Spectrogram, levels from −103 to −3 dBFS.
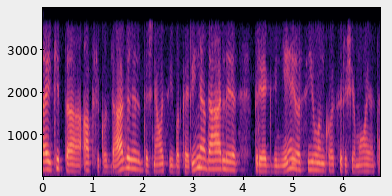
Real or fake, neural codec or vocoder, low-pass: real; none; 3.6 kHz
